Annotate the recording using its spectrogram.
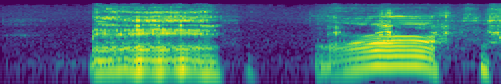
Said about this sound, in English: What then is this bleating of sheep that I hear and this lowing of oxen?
